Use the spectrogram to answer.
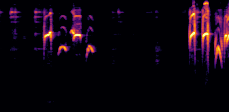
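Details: ['Two quick phrases from a vocal cinereous tit used to agitate other birds, each a string of bright, ringing whistled notes, the second faster and denser.']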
